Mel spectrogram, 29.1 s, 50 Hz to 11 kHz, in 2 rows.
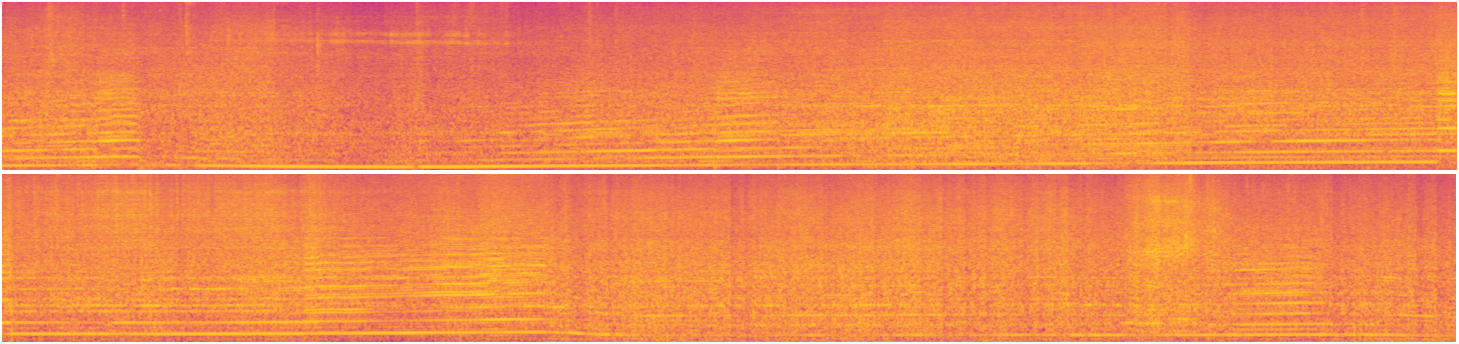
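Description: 1995 Honda Prelude's H22 2.2-litre four-cylinder engine running hard at racing pace. Its pitch dips briefly near the start, climbs slowly and steadily for a long pull, then drops sharply about two-thirds of the way in as the driver lifts, and holds steady to the end.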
